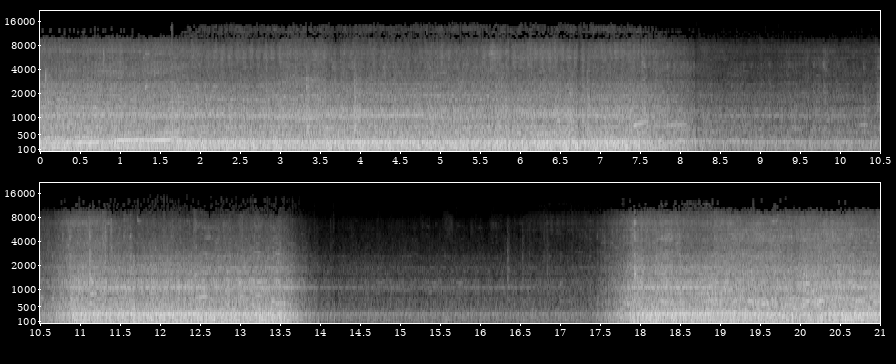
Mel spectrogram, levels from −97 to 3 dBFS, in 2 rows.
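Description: From 13.51 to 13.98 s, ticking rides on a fall of about 25 dB. This is zipper noise: unsmoothed 3 dB level steps, about twenty a second.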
